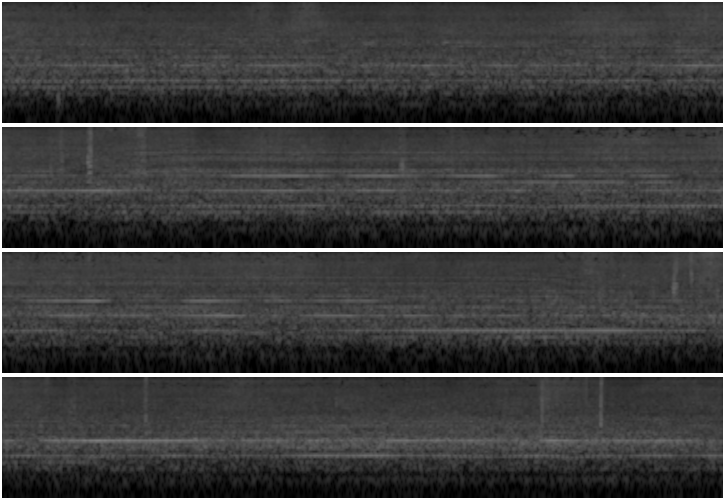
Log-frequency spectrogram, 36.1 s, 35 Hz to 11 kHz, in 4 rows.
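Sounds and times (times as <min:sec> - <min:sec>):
ship machinery drone: 0:00.0 - 0:36.0.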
